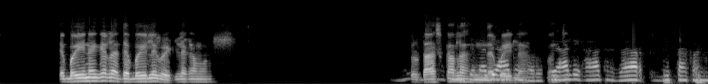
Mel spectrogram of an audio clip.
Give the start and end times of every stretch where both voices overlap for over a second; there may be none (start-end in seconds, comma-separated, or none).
4.1-5.7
